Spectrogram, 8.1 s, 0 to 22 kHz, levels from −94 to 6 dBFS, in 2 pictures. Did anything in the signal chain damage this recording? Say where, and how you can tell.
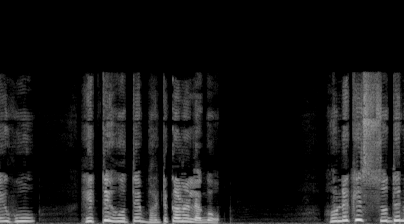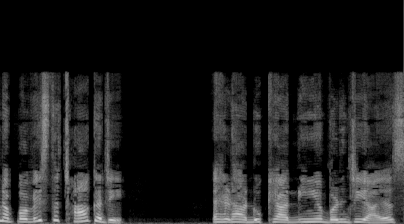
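Yes. At the codec stage, the speech throughout has gritty, lispy treble with nothing above 14.9 kHz, likely from HE-AAC compression; the spectrogram shows copied-looking upper bands, consistent with roughly 24 kbps.

Pre-echo, also from the codec: short hiss smears ahead of attacks at 3.50 s (37 ms), 3.93 s and 4.68 s, seen as low-level waveform noise before each onset.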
